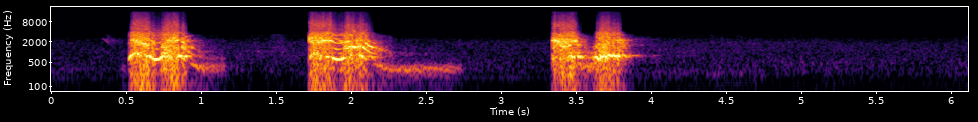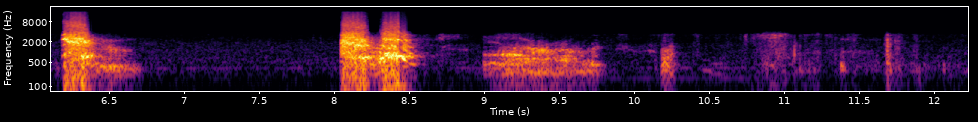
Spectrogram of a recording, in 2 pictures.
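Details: Fearless Patterdale terrier pup barking at a caterpillar: loud, sharp single and double barks spaced a second or two apart, followed by softer yips and whimpering sounds trailing off.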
